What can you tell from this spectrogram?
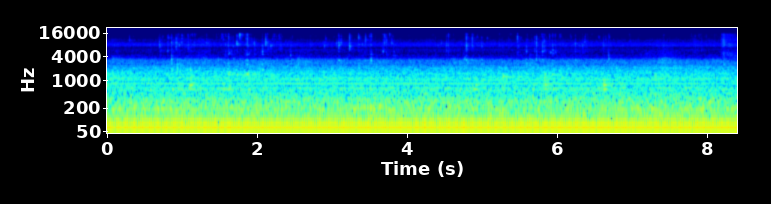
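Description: Tap water running steadily over a glass microscope slide into a stainless-steel sink, rinsing off Gram stain, over a constant low hum.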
